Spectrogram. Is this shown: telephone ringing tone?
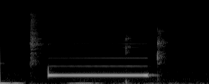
yes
